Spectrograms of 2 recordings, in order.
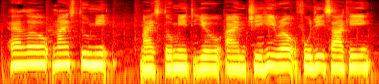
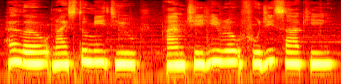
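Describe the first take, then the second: First: It is said in the reader's own voice. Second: It is said in a put-on Chihiro voice.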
